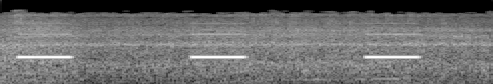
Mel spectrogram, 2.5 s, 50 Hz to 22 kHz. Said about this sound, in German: Dann kommt der große LKW mit der Lieferung für den Tag. Die Burger werden zentral produziert und tiefgefroren an die rund 1300 McDonald's-Restaurants in ganz Deutschland geliefert.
